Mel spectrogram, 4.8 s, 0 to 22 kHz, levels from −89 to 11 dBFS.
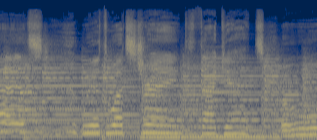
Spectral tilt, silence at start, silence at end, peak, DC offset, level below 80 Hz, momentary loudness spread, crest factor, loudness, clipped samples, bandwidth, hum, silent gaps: -4 dB/octave; 0 s; 0 s; -6 dBFS; under 0.1%; -46 dBFS; 5 LU; 14 dB; -19 LUFS; under 0.1%; 16.5 kHz; none; none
